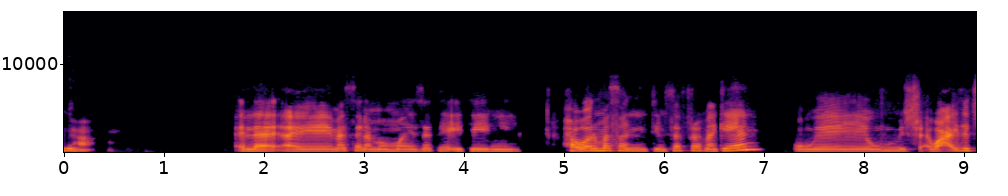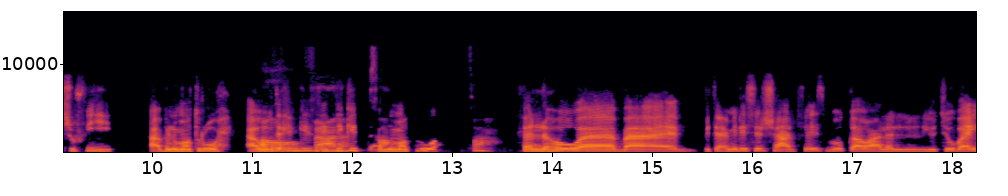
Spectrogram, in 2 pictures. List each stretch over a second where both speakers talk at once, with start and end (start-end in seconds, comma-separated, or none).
11.1-12.5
